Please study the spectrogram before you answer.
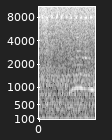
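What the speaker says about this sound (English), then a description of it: "My cat is freaking out because he doesn't like it when I talk to people" A pet cat meows, a faint, thin cry rising from the near-continuous hum and hiss of an indoor room.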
